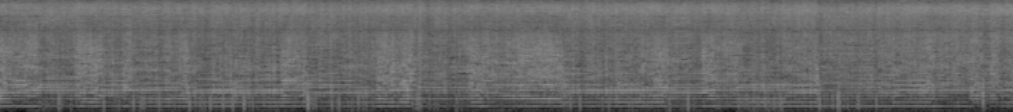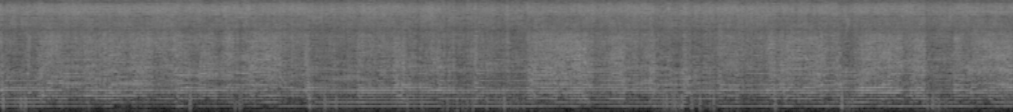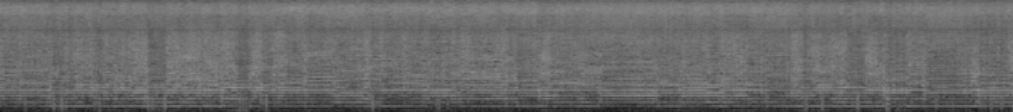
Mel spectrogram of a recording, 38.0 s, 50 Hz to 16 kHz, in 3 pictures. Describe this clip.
Big Tesla coil sound cut
field recording made of my tesla coil in Cambridge 2016
high-voltage, electricity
